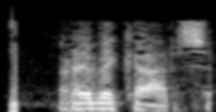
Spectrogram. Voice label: "rebecarse", Venetian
